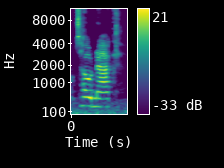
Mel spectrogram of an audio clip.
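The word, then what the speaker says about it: T'Onak: Tonak. T''ONAK. It's kind of it's how it's pronounced, yeah.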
